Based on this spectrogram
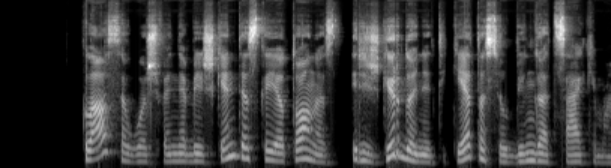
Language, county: Lithuanian, Tauragė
